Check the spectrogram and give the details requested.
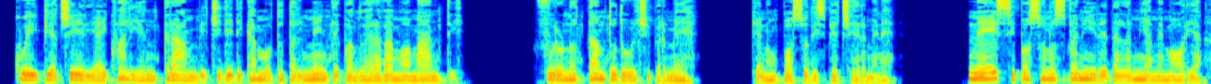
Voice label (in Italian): Narrazione, ITALIAN FEMALE; narrative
